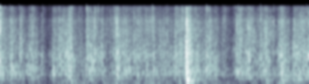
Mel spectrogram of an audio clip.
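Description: Thin plastic courier mailer bag crinkling as it is handled and pulled open, in irregular small crackles with one louder crackle about two and a half seconds in.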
